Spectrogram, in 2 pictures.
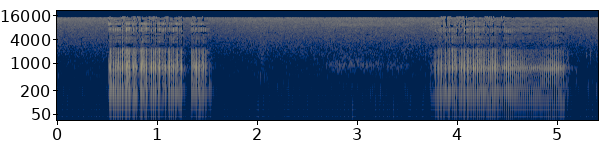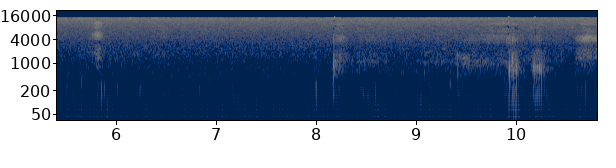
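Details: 5-month-old pug puppy sleeping and snoring: two long, loud rasping snores about three seconds apart with soft breathing between.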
